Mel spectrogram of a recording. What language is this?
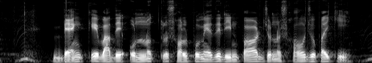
Bangla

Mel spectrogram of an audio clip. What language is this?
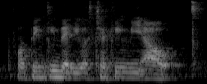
English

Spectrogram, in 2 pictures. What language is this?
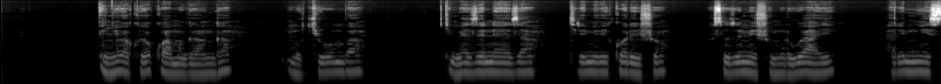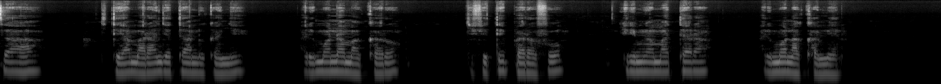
Kinyarwanda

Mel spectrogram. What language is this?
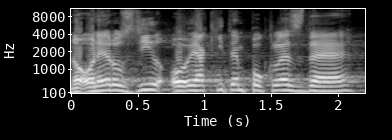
Czech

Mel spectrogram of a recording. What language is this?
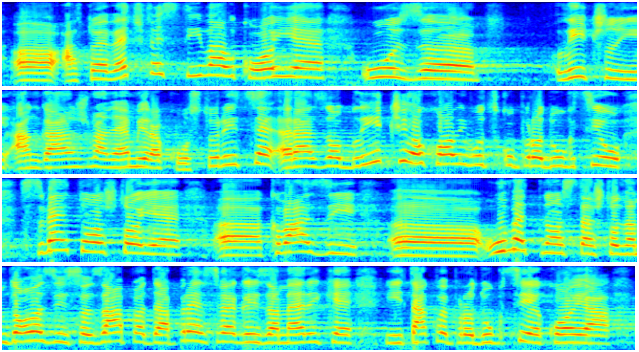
Serbian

